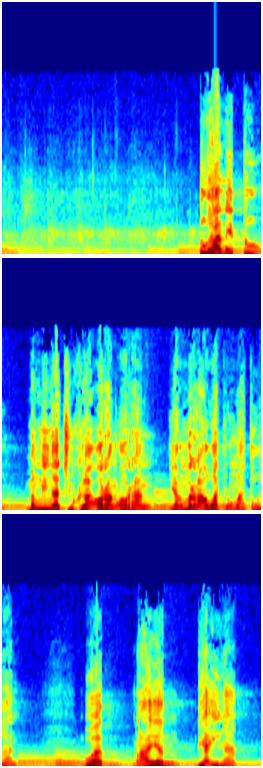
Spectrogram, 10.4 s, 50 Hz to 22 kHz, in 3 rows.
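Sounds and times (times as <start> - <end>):
audience at a church worship service applauding: 0.0 - 3.1
speech: 2.7 - 7.2, 8.0 - 10.1.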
